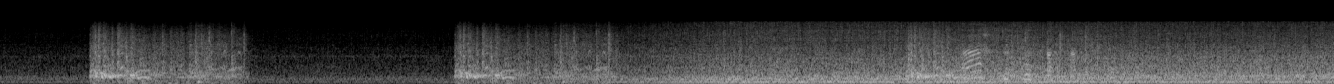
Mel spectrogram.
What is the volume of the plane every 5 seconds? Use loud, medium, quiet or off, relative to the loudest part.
quiet, loud, loud.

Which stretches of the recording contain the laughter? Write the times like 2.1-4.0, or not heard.
9.1-10.8.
